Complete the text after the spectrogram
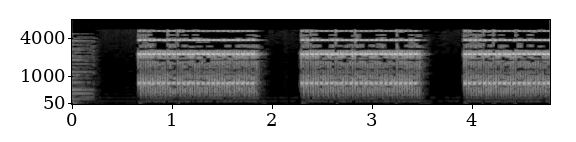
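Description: A telephone rings in three long bursts of about a second each, separated by short pauses. The ring is bright and buzzing, loud and steady, with no talking over it.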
